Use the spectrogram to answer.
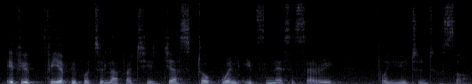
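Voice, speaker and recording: A low-pitched woman with a Ugandan accent hosts a talk show, direct and full of advice. Her voice has a gravelly fry, and faint noise sits behind her. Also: brisk, mellow. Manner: direct, advising. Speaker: host. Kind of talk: talk-show hosting with call-ins.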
